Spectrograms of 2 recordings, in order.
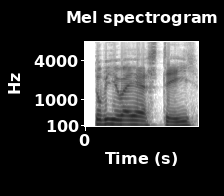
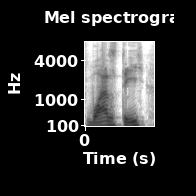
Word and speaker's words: W.A.S.D: april in london's tobacco dock uh the well wasd which we had been pronouncing was but apparently is officially pronounced wasde um the game expo in london which um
